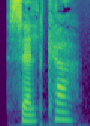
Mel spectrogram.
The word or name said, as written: saltekar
